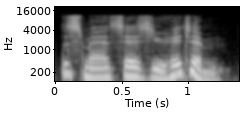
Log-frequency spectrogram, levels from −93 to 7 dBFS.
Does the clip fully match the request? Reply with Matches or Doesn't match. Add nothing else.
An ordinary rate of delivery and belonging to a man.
Doesn't match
